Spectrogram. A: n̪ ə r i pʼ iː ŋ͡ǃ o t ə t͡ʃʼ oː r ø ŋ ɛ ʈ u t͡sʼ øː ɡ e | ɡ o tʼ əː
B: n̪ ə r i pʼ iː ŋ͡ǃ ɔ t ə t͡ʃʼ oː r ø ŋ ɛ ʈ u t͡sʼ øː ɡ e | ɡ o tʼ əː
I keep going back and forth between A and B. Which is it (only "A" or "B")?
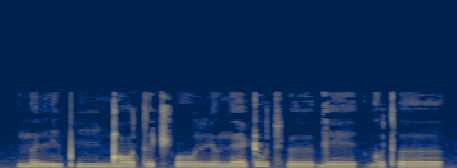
B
